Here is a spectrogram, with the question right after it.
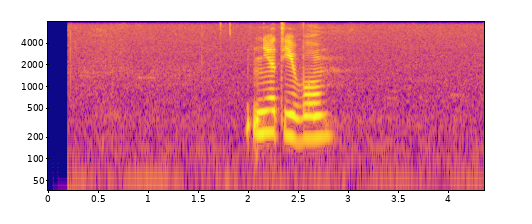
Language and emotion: Russian, neutral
